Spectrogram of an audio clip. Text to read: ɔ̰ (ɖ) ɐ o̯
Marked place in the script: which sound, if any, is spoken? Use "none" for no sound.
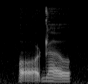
ɖ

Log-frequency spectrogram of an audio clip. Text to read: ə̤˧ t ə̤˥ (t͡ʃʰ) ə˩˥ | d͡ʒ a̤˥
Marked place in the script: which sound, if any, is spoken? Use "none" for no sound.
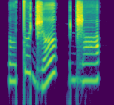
d͡ʒ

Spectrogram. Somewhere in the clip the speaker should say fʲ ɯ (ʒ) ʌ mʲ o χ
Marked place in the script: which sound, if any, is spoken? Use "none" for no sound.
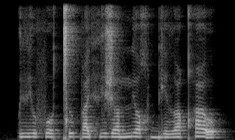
ʒ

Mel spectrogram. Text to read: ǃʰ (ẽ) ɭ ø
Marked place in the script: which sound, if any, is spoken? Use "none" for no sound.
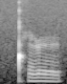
ẽ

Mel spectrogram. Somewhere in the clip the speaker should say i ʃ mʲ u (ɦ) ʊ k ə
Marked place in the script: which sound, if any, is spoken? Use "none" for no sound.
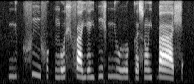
ɦ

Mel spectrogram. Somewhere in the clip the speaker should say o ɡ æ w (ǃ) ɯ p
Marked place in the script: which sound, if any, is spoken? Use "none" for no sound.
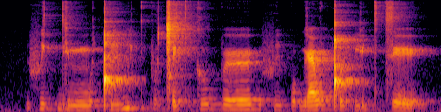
ǃ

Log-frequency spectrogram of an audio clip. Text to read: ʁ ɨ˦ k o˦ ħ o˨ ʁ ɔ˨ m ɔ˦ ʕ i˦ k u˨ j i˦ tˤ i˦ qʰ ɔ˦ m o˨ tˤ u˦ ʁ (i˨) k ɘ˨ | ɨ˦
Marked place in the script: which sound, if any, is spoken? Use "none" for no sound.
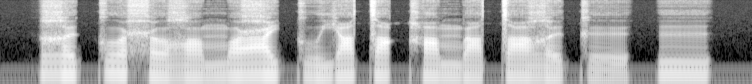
ɨ˨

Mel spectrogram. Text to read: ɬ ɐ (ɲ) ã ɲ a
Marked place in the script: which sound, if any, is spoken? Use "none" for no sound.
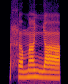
m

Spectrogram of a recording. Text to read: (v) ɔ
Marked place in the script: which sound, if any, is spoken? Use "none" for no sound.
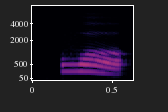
v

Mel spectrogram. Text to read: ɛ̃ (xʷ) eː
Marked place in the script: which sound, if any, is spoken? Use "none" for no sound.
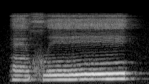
xʷ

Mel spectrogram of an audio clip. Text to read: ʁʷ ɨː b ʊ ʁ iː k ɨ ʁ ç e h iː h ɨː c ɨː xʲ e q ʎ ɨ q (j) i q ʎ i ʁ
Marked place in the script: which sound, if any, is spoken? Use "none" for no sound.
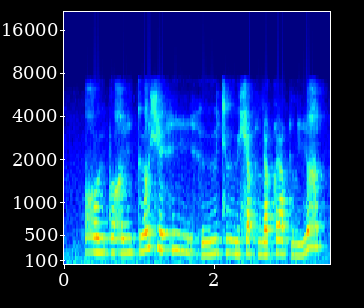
j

